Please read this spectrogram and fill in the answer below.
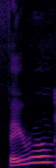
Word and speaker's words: Feyre: end up finding out that her name is FAA is that how you pronounce it okay that's what I thought that's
